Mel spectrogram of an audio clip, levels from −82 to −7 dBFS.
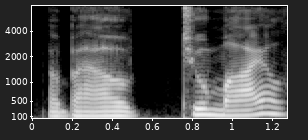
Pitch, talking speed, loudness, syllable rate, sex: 130 Hz, 140 wpm, -17 LUFS, 5.2 syllables/s, male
